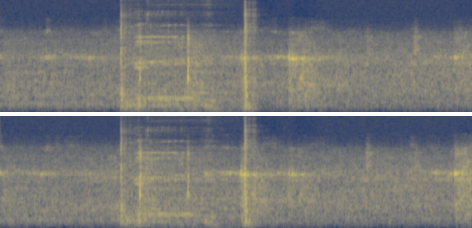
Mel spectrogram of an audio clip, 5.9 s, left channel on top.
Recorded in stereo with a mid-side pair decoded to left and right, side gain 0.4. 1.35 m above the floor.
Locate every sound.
1.5 s a clunk: 15° left, 0.6 m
